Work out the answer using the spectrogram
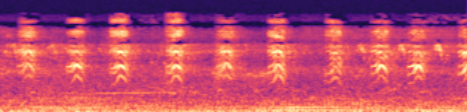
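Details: American coot chicks peeping: clear, thin down-slurred notes repeated roughly twice a second in an even rhythm, with a faint low hum of surroundings underneath.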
